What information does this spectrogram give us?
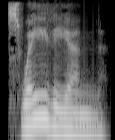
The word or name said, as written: suevian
